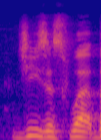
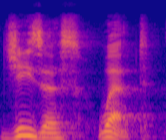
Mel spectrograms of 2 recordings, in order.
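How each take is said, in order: First: Said in the usual way. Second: Very slow, each word given its own weight; slow and weighty. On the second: Shown as a demonstration. Pastor asking the church to ponder the verse, slow and weighty. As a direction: let Jesus wept sink in slowly. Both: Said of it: "But think about that for a second".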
